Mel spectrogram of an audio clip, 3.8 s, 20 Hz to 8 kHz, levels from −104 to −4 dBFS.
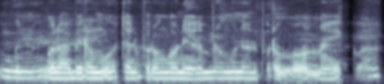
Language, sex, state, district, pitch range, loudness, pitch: Telugu, male, Andhra Pradesh, Guntur, 160-170 Hz, -15 LUFS, 165 Hz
